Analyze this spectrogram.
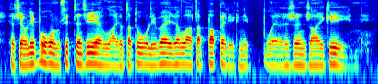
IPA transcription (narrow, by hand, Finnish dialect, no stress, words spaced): jɑ se oli puhunus sitːen̞ siːhel lɑihij jotːɑ tuːli ʋei selːɑːstɑ pɑperiknipːuɑ jɑ se sen̞ sɑi kiːnːi̥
